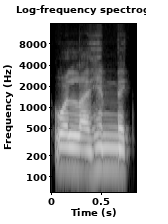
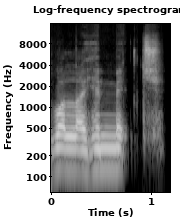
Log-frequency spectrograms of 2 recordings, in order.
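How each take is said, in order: First: The last word ends with a k sound. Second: The last word ends with a ch sound.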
